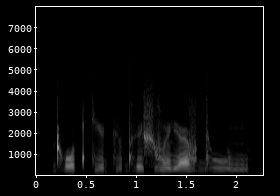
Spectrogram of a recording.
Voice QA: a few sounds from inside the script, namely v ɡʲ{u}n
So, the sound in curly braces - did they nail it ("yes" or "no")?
yes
